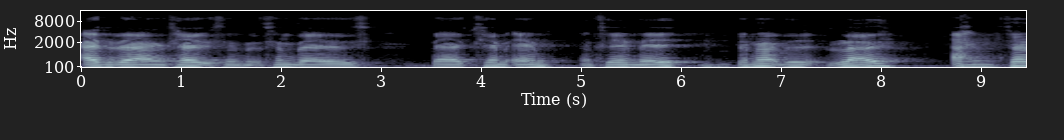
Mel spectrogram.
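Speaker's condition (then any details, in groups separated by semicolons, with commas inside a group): Dystonia; mouth impairment affects speech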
